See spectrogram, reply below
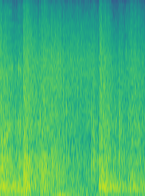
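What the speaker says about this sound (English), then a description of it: "We found fireworks." Fireworks going off in the Mars colony game Surviving Mars: two loud booming bursts with crackling tails roughly a second apart, dense and close, with no voice over them.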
